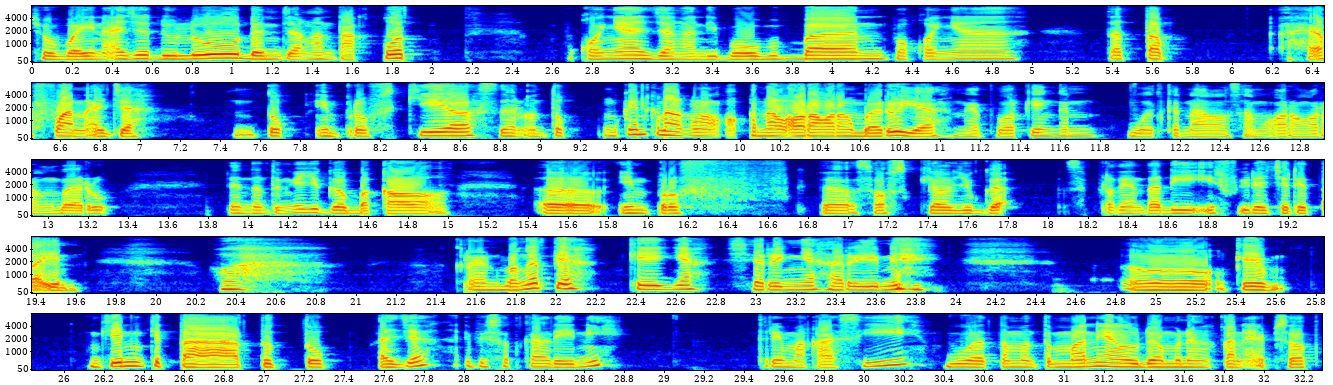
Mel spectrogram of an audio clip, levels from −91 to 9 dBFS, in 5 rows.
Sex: female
